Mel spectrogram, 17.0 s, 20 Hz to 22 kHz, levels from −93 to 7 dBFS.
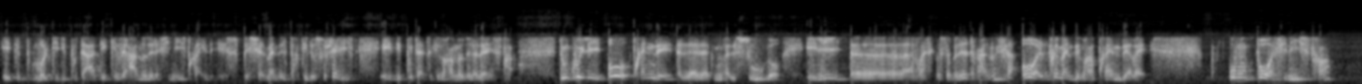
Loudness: -21 LUFS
